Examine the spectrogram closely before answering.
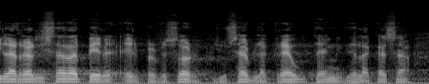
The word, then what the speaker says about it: Josep: Per posar un exemple, les solucions recomanades en la pronunciació de Joan i Josep són pronunciar-les com a U en lloc de O.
